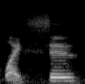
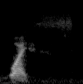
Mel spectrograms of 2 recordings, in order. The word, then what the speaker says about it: wife: Be sure not to add an extra syllable afterwards. We don't want to say wife or waifu, anything like that. Just finish with that air passing through your lips. Wife, wife. So let's not add any extra syllable after the end of the F sound, the end of the word.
